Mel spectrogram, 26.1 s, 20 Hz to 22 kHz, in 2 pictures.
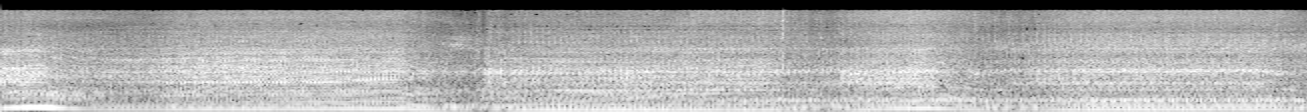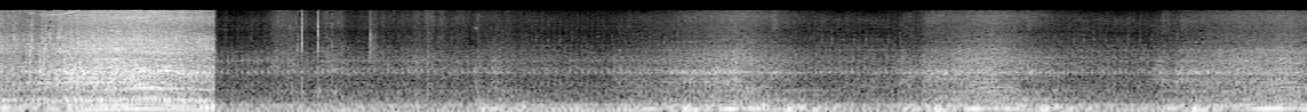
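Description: Suzuki Swift's 1.3 DDiS four-cylinder turbo diesel running and being revved over and over, each rev rising and falling back. About fifteen seconds in, it turns suddenly quieter and muffled, heard from inside the car, as the revving goes on.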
